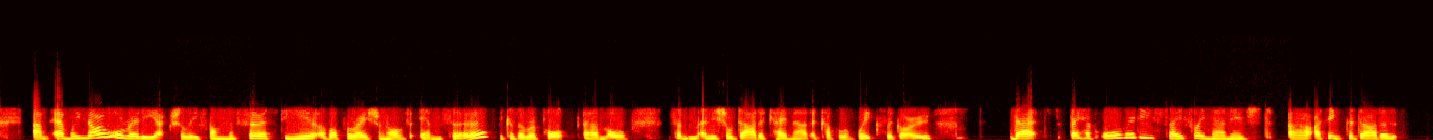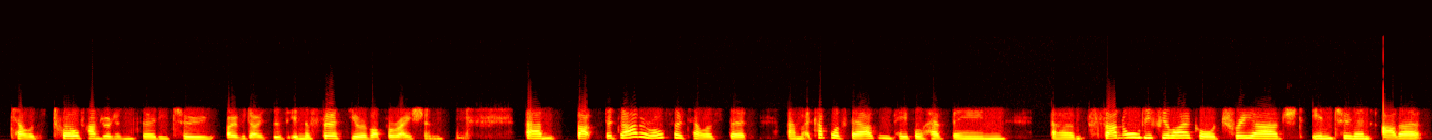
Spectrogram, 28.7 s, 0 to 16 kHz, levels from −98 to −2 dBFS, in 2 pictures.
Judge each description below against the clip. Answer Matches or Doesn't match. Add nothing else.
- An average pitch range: Matches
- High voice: Matches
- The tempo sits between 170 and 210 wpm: Doesn't match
